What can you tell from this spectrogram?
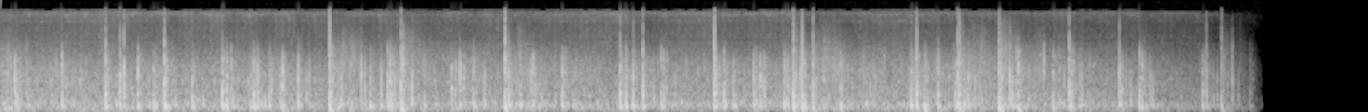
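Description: Fireworks display: a dense barrage of bangs and crackling that cuts off suddenly about six seconds in.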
